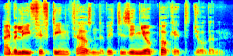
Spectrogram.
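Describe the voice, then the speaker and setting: An actor playing a stern, formal Cairo police captain in a radio comedy drama, precise, officious and exasperated. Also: male voice, sits low, lively intonation, fairly quick, a little mellow.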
